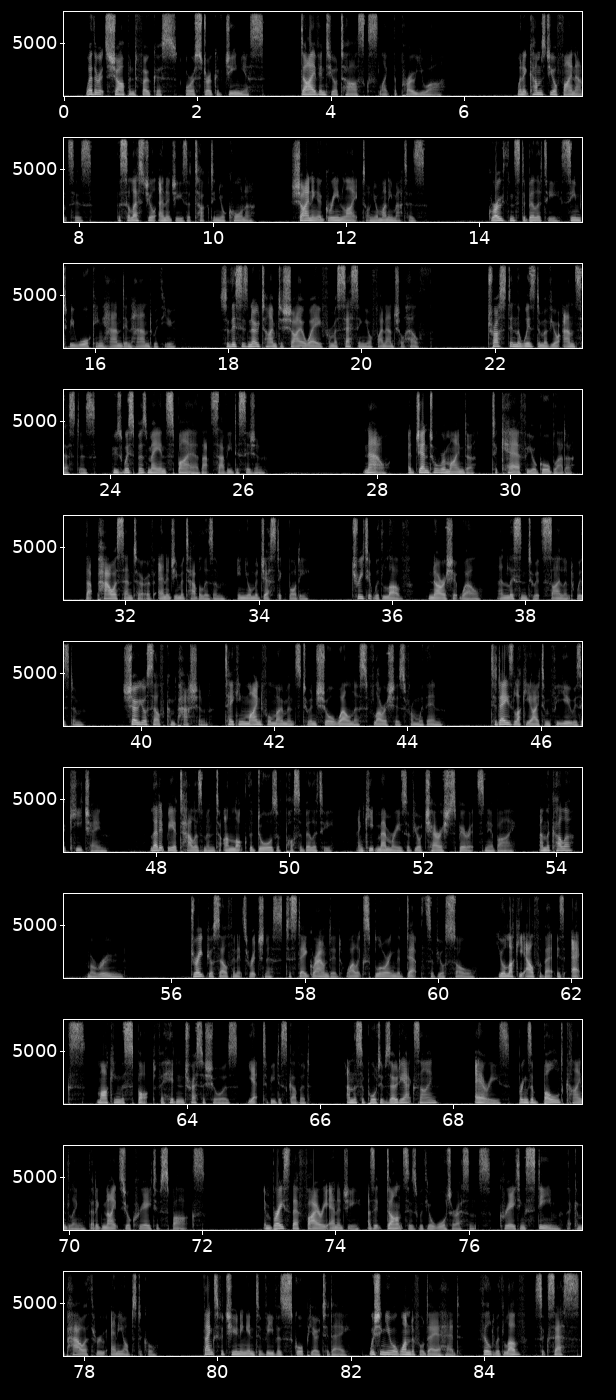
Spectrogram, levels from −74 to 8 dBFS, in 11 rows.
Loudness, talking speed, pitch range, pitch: -23 LUFS, 165 wpm, 85-140 Hz, 110 Hz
